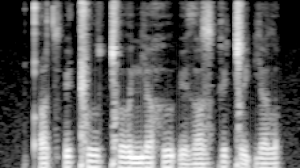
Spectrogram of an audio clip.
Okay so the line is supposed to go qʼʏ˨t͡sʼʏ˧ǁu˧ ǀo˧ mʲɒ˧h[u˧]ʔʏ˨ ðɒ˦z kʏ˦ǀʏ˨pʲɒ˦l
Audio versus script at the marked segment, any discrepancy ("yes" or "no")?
yes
